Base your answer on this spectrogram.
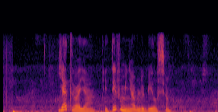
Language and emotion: Russian, positive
